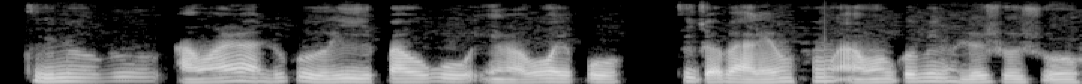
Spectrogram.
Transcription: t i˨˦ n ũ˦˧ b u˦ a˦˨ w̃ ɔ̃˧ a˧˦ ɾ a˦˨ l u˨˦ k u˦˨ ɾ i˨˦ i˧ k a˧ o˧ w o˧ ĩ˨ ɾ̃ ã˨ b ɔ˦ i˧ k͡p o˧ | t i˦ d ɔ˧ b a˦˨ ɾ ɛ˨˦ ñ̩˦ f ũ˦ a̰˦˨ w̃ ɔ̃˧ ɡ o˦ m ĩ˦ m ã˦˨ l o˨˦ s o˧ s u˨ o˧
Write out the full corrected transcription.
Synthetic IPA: t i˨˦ n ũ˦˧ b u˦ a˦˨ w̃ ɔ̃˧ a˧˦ ɾ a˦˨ l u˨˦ k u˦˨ ɾ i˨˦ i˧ k͡p a˧ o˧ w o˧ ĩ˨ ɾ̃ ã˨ w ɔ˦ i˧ k͡p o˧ | t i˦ d͡ʒ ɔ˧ b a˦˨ ɾ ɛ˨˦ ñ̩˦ f ũ˦ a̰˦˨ w̃ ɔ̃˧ ɡ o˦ m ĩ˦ n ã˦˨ l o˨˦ ʃ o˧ ʃ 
